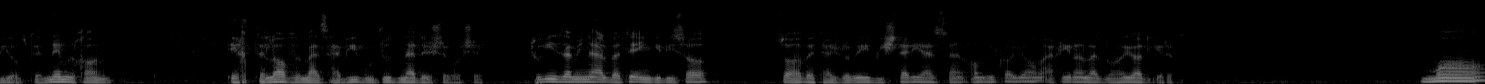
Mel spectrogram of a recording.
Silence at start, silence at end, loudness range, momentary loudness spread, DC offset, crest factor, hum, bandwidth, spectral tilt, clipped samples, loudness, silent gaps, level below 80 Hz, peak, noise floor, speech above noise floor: 0 s; 0 s; 5 LU; 14 LU; under 0.1%; 20 dB; none; over 20 kHz; -6 dB/octave; under 0.1%; -44 LUFS; none; -72 dBFS; -24 dBFS; -72 dBFS; 29 dB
